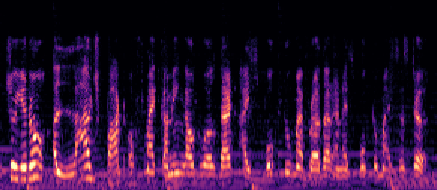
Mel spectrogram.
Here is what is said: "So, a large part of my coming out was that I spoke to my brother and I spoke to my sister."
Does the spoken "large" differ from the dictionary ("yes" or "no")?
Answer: no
